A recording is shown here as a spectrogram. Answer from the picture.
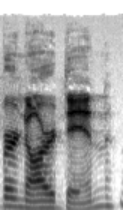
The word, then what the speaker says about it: Bernardin: Well, then, Mark Bernard is going to get some more Twitter tweets. – You're missing the last syllable of his last name, though. So it's Mark Bernardin.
